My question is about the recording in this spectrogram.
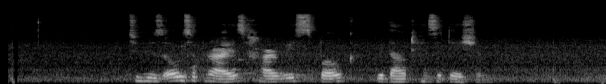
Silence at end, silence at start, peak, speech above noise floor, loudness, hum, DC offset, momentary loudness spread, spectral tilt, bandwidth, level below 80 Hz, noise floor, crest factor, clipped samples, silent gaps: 0 s; 0.1 s; -6 dBFS; 25 dB; -25 LUFS; none; under 0.1%; 24 LU; -4 dB/octave; 11.5 kHz; -70 dBFS; -50 dBFS; 20 dB; under 0.1%; none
